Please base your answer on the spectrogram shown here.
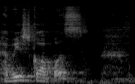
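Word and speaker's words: habeas corpus: इसमें ऐसा है, हैबियस कॉर्पस, हैबियस कॉर्पस कहते हैं इसको हम, इसका सही प्रोनाउंसिएशन है हैबियस कॉर्पस।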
